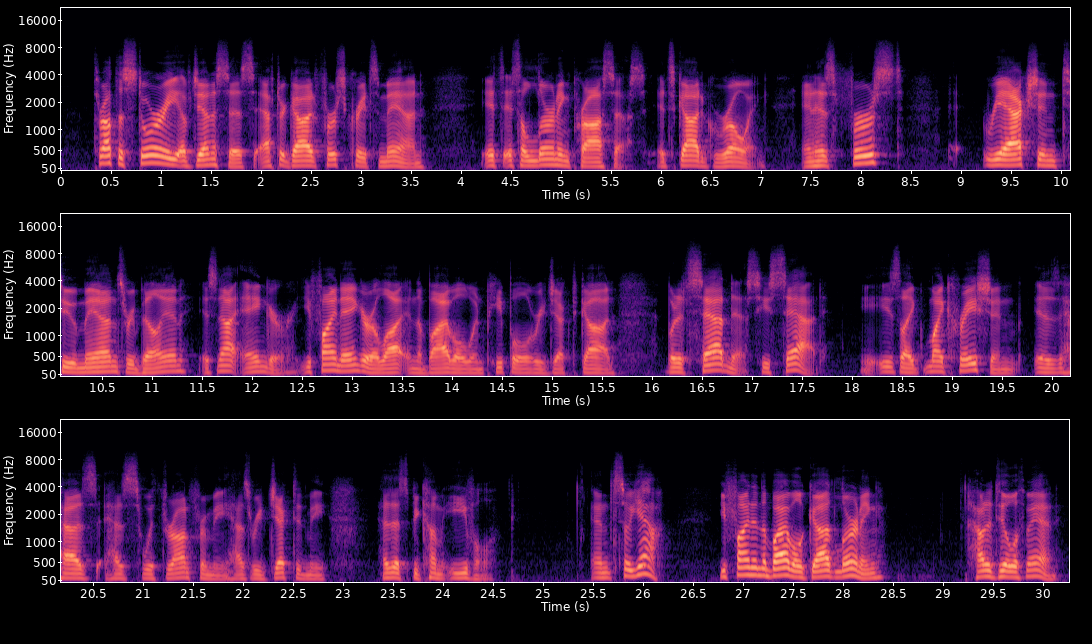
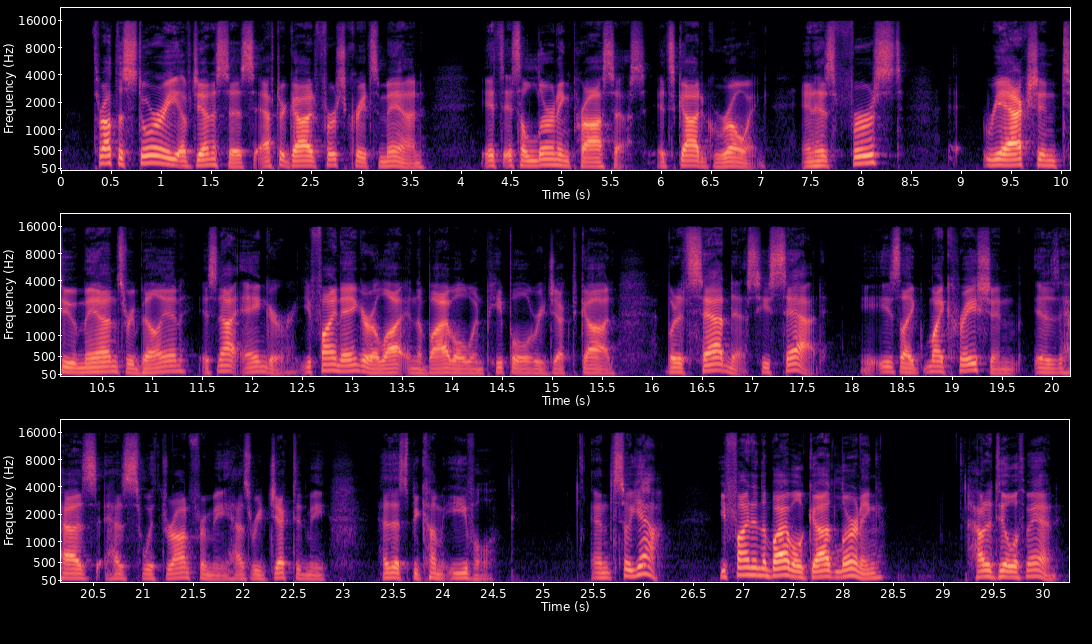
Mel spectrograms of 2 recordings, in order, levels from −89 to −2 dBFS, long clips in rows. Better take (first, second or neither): second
